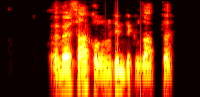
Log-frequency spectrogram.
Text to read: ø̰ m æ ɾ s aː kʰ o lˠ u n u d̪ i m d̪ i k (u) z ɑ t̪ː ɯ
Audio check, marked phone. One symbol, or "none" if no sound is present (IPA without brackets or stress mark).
u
